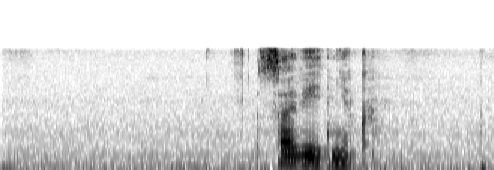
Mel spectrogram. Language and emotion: Russian, neutral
